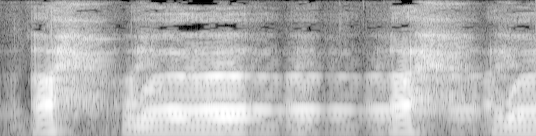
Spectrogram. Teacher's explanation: अहवा, अहवा, हा को हलक यानी गले के दरमियान से अदा करेंगे। वो पर खड़ा ज़बर है, 1 अलिफ के बराबर खींच कर पढ़ा जाएगा।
